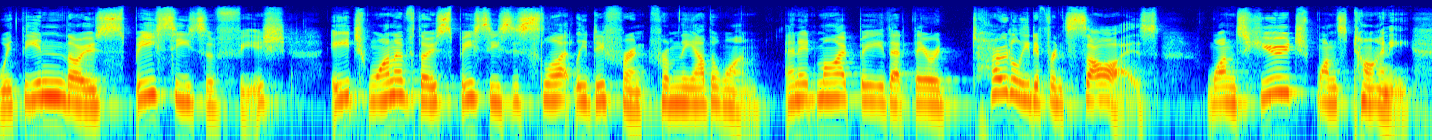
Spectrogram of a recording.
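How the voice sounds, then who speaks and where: Heard in a very clean recording with a silent background, the speaker has an Australian accent, a moderate pace and ordinary pitch variation. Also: woman, medium pitch for a woman. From Victoria, Australia. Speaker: marine biologist. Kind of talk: interview. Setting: studio.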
